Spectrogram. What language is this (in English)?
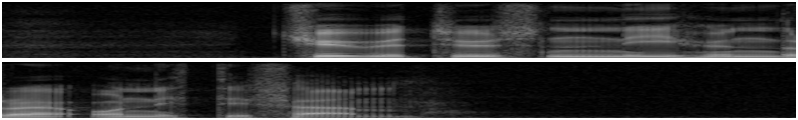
Norwegian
